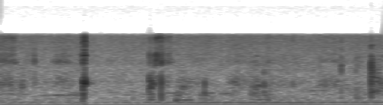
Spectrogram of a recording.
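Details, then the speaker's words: Baby hiccuping: two or three short, abrupt catching sounds over a low steady hum; infant hiccups. "Do you have the hiccups? You got the hiccups? Hiccup. Who got the hiccups? You got the hiccups."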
